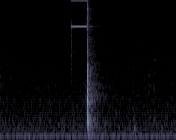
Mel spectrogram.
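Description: A button clicks as a finger presses it.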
